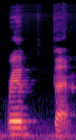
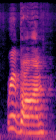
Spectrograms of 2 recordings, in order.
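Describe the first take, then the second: First: The second vowel is a reduced uh sound. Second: The second vowel is a full, clear o. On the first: The speaker calls it right. "We got to schwa that O" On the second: The speaker calls it wrong. "never heard that"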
